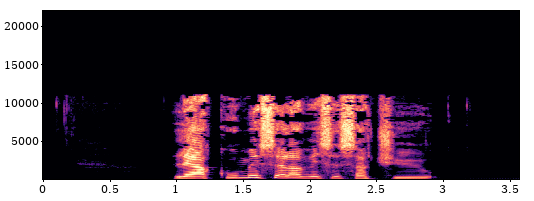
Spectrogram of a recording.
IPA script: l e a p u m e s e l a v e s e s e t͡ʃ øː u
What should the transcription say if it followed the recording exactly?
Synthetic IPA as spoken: l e a k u m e s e l a v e s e s a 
